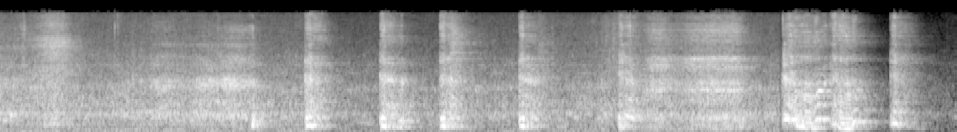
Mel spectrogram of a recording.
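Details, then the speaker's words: Cough that hurts the back more than the chest and comes and goes; it had seemed to be letting up, then is back. About seven short, sharp cough bursts in a small room, some like throat clearing. "e my back than my chest to cough it seems like it gets better and it gets worse"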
